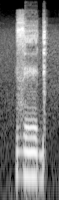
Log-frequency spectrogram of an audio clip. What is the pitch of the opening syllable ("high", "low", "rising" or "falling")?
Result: low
